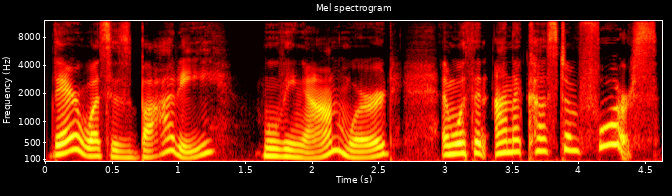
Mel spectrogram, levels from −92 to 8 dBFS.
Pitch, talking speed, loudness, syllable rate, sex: 220 Hz, 140 wpm, -18 LUFS, 5.2 syllables/s, female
